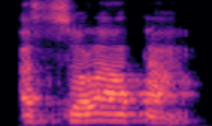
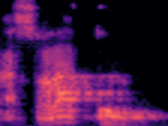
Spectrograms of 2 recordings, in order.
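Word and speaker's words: الصلاةَ: As-sholata bacanya harus dinasobkan atau fathah. Sholat jamiah bukan as-sholatu.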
